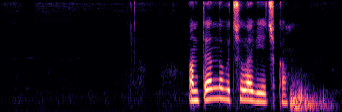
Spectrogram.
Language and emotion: Russian, neutral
